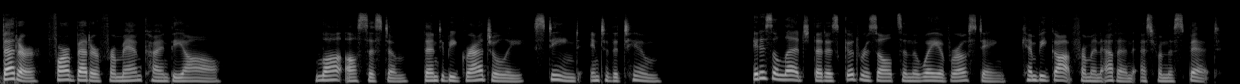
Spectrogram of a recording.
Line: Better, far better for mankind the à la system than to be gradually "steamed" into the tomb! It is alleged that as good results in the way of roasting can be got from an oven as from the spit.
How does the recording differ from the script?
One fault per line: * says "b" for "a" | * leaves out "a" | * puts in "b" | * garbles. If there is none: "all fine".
* says "all law all" for "à la"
